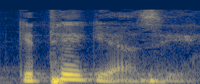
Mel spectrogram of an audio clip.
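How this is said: The question is asked in a warm, affectionate tone. The asker cares about the person. "ਜਦੋਂ ਪਿਆਰ ਵਿੱਚ ਪੁੱਛਿਆ ਹੈ"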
